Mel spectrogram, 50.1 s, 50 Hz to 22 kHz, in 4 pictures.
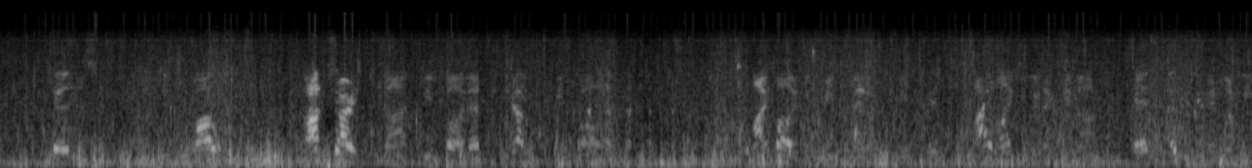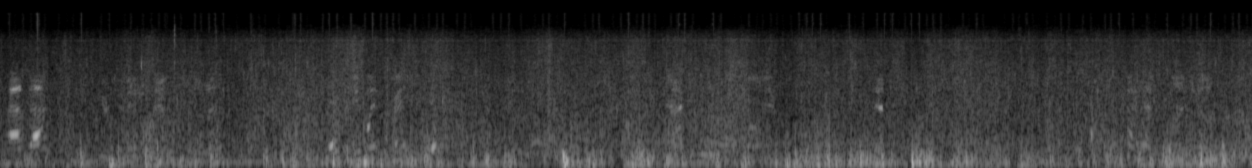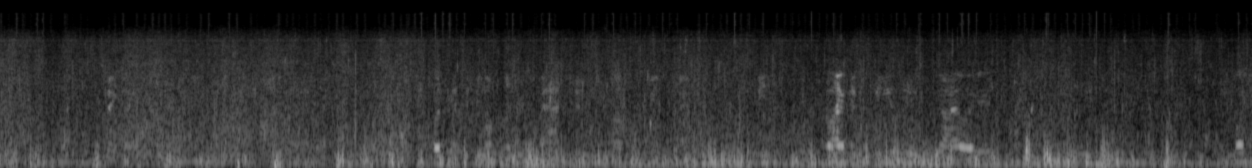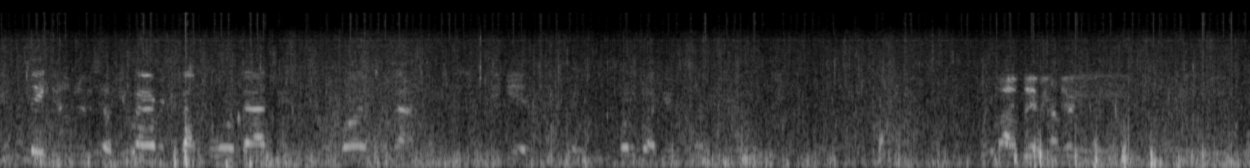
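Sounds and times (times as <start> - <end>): water washing along hull: 0.0 - 50.0
wind buffeting microphone: 0.0 - 50.0.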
